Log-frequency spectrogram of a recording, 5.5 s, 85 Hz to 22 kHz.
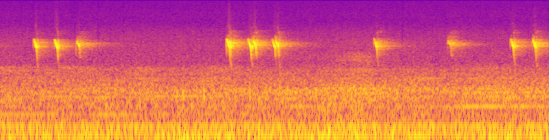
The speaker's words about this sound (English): Decoy and Bird 3-4 responding to wild birds that are coming from the south. I'm pointed towards the wild birds.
